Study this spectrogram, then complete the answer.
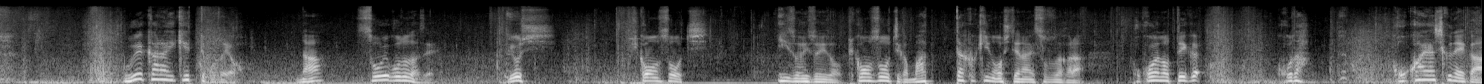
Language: Japanese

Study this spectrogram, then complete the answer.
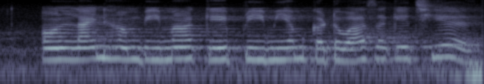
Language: Maithili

